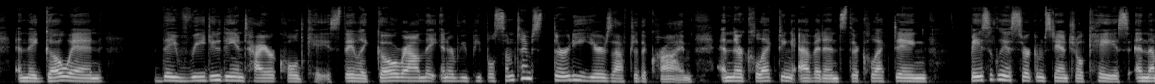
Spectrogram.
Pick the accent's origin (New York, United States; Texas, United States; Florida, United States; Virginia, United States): Virginia, United States; My home state? Of course she is.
